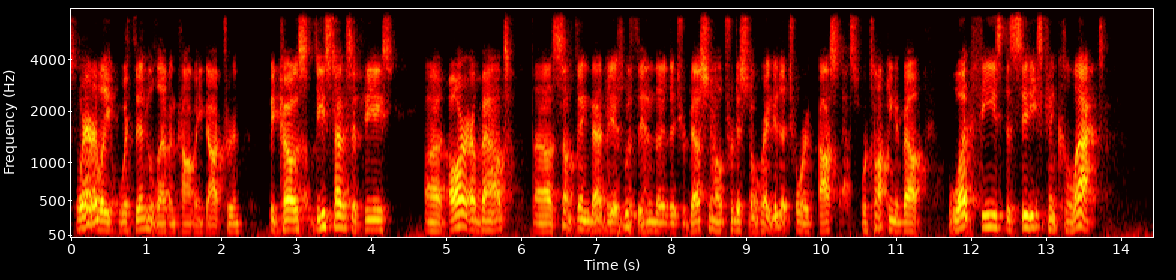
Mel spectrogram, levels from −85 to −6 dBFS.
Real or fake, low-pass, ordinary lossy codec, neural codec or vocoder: fake; 7.2 kHz; Opus, 24 kbps; codec, 16 kHz, 1 kbps, FunCodec, trained on Chinese and English, 50 frames a second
